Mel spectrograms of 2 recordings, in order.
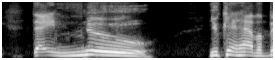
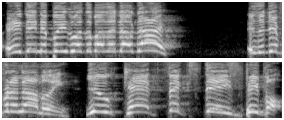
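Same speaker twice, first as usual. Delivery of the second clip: mock preaching rant; 9 semitones higher than usual. Host complaining to the Lord about women, ranting preacher. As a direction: preach it like a fed-up pastor.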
